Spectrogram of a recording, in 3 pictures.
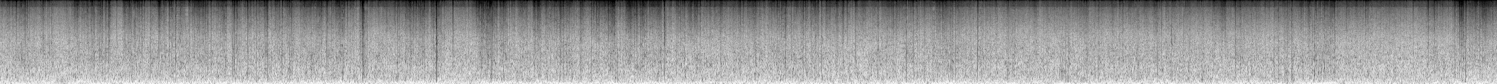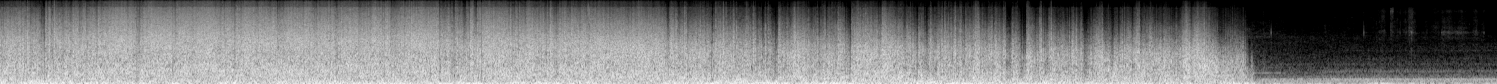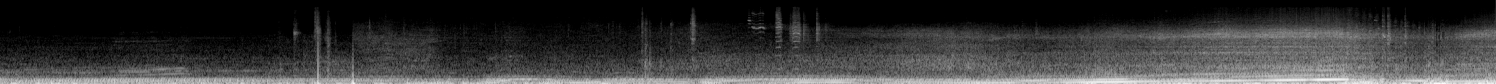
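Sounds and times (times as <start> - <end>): wind buffeting microphone: 0.0 - 27.6
car engine and road hum: 0.0 - 44.9.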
